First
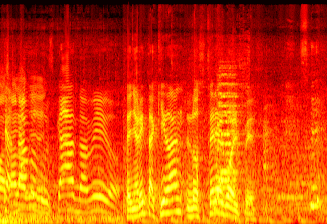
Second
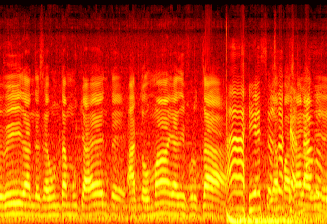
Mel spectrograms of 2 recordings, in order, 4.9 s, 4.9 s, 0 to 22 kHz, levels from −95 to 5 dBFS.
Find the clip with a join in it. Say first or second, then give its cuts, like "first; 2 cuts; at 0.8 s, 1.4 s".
first; 1 cut; at 1.8 s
